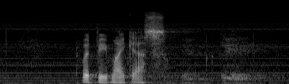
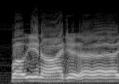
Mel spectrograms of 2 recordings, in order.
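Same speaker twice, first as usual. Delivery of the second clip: imitating a stammering, higher-pitched child; 6 semitones higher, 4 dB louder than usual. Grandson caught lying to his mother, stammering. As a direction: stumble over each word like a child caught out. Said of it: "and he's stammering".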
